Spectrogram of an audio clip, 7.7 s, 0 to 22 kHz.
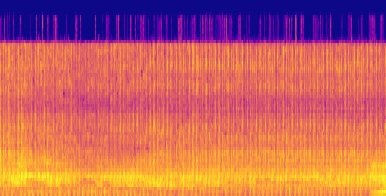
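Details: CT200U-EX mini bike, governor removed, PVL flywheel, Mod 2 cam, 22 lb valve springs, ARC billet rod, RVL exhaust, Mikuni carb, just reassembled: quick, even single-cylinder putter about four pulses a second, no misses or knocks; healthy.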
